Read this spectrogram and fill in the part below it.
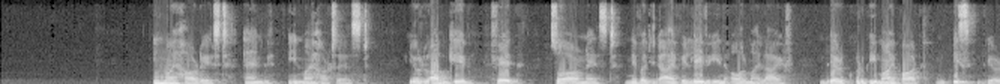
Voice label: Whispers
